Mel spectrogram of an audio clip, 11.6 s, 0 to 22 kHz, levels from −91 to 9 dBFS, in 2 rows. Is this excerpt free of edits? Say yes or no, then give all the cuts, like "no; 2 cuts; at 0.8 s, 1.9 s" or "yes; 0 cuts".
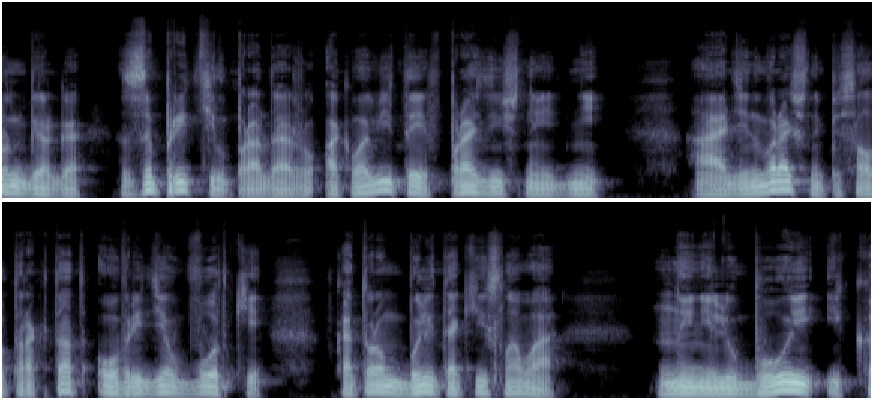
yes; 0 cuts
